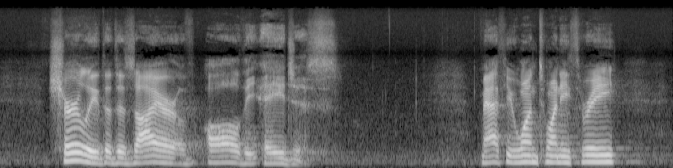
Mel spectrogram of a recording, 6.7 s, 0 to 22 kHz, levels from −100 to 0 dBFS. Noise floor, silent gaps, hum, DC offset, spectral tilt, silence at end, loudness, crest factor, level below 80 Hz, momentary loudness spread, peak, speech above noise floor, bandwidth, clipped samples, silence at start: -55 dBFS; none; none; under 0.1%; -4.5 dB/octave; 0.5 s; -21 LUFS; 18 dB; -76 dBFS; 12 LU; -4 dBFS; 35 dB; 17.5 kHz; under 0.1%; 0.5 s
